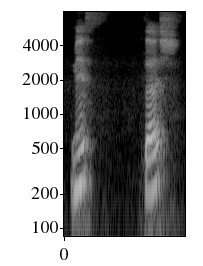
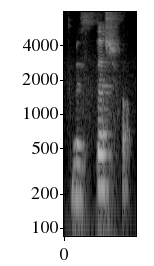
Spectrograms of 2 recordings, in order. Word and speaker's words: مستشفى: It's three syllables. Most of my students have a difficulty pronouncing this word. Say it with me. مستشفى, مستشفى.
